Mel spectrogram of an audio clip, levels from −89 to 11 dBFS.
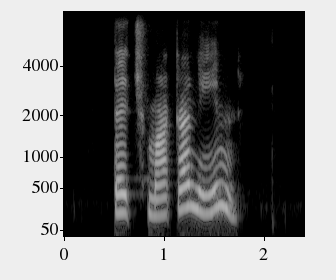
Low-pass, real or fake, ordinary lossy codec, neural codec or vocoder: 7.2 kHz; fake; Opus, 32 kbps; codec, 44.1 kHz, 7.8 kbps, Pupu-Codec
